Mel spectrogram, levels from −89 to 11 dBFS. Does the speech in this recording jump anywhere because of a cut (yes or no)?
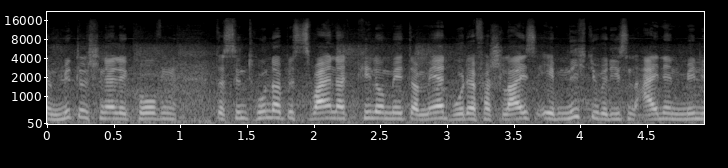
yes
